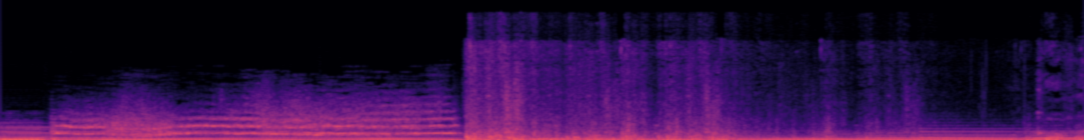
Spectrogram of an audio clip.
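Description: A car skidding on a bend and crashing in a pile-up, a loud sustained tire squeal followed by a harsh burst of crashing noise, set against steady music.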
